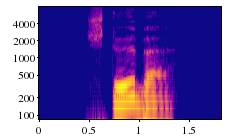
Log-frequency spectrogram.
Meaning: first/third-person singular subjunctive II of stieben
- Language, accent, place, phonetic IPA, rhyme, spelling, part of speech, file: German, Germany, Berlin, [ˈʃtøːbə], -øːbə, stöbe, verb, De-stöbe.ogg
